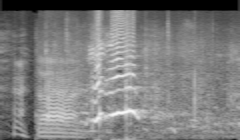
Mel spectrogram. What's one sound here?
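A young woman screams loudly in fright.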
